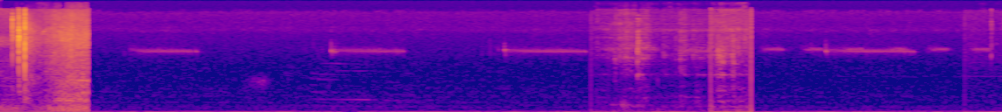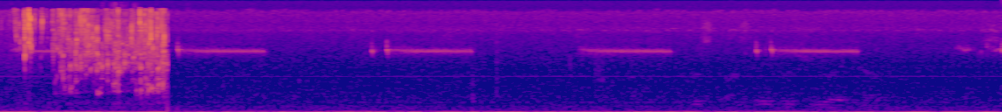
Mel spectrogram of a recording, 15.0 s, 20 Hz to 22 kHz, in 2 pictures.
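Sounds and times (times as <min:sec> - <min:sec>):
liquid pouring: 0:07.6 - 0:08.8
faint high whine: 0:11.8 - 0:14.1.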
